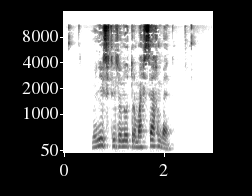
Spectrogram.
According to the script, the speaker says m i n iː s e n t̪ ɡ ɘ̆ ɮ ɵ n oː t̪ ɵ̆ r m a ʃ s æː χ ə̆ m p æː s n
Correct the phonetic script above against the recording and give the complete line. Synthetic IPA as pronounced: m i n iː s e t̪ ɡ ɘ̆ ɮ ɵ n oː t̪ ɵ̆ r m a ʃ s æː χ ə̆ m p æː n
